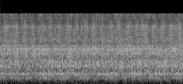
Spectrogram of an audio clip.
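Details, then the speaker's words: First-generation American Changer green-stripe coin hopper, recently rebuilt elsewhere, in for excessive noise and vibration, dispensing coins: harsh, gritty mechanical rasp with no smooth whir; fix was a gear change and regreasing. Grinding noise. "But do you see how rough it sounds?"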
